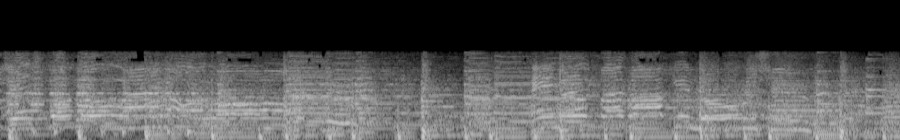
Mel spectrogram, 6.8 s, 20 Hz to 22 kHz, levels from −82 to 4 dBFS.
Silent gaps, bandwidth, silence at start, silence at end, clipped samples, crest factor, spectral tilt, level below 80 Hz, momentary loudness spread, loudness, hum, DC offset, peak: none; 6 kHz; 0 s; 0 s; under 0.1%; 14 dB; -3.5 dB/octave; -34 dBFS; 4 LU; -19 LUFS; none; under 0.1%; -4 dBFS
